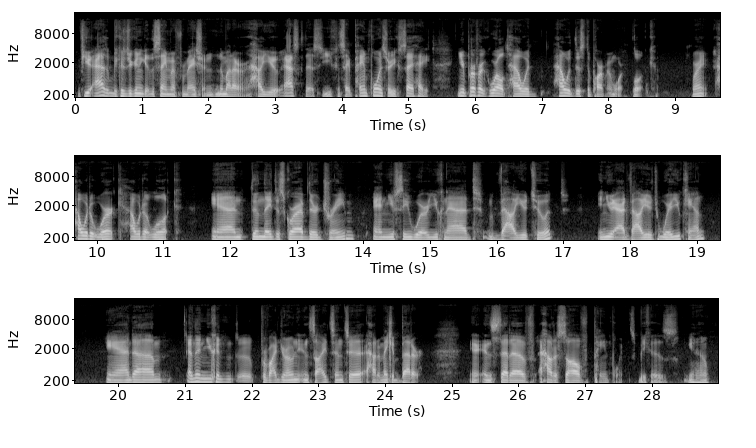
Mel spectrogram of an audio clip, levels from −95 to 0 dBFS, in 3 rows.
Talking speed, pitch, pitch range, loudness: 205 wpm, 120 Hz, 110-130 Hz, -24 LUFS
